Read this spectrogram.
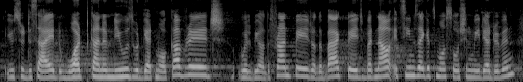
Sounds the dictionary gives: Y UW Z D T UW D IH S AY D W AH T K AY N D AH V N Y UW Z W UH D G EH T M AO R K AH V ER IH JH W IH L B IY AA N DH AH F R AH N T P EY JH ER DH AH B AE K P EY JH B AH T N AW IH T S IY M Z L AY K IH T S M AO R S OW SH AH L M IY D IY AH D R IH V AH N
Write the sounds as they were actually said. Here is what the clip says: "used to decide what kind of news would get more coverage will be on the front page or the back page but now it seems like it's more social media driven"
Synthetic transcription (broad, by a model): Y UW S T UW D IH S AY D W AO T K AY N D AH V N Y UW Z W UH D G EH T M AO R K AH V ER IH JH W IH L B IY AA N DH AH F R AH N T P EY JH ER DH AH B AE K P EY JH B AH T N AW IH T S IY M Z L AY K IH T S M AO R S OW SH AH L M IY D IY AH D R IH V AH N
